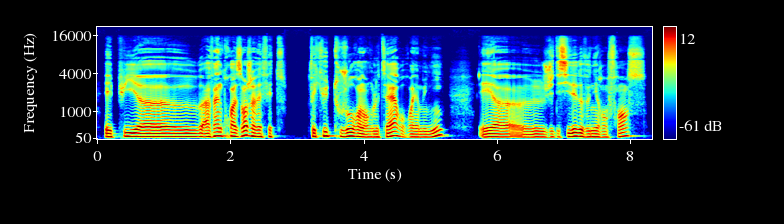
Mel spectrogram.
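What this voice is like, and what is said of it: Slight British accent in French. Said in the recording (French): “j'ai un petit accent puisque je suis moitié français, mais aussi moitié britannique. J'ai grandi en Angleterre ... parfois, j'ai un petit accent.”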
